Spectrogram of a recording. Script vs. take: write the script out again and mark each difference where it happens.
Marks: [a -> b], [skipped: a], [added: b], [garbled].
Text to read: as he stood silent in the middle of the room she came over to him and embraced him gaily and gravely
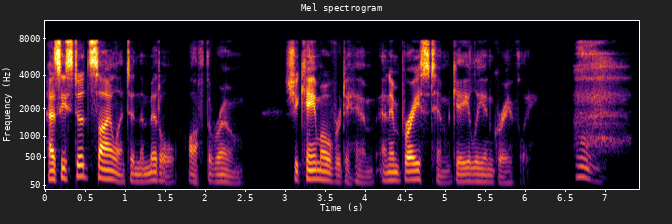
as he stood silent in the middle [of -> off] the room she came over to him and embraced him gaily and gravely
